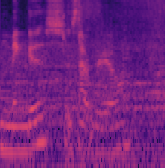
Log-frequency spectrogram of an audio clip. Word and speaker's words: Mingus: Is Norman Reedus' son actually called Mingus? Is that real? His name is Mingus. Mingus, not Mingus, right?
